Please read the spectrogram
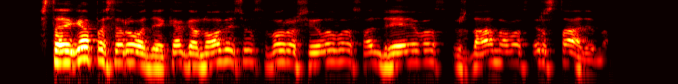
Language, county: Lithuanian, Marijampolė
